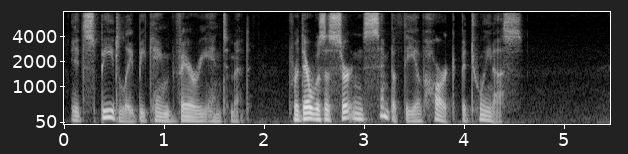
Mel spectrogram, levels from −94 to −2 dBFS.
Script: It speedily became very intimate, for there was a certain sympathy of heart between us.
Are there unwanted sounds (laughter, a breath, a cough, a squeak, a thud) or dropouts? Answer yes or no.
no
